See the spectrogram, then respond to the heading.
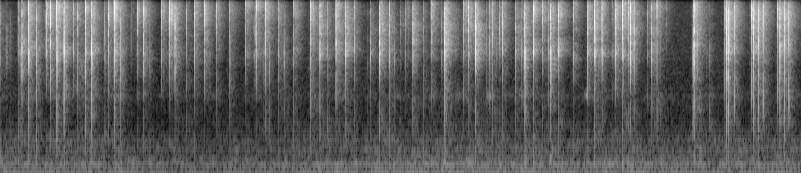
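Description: Long nails tap quickly on the back of a rose-gold hard plastic phone case with a ring holder. Dozens of crisp, bright clicks follow in rapid, uneven bursts, each dying out almost instantly. A faint low steady hum sits underneath.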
